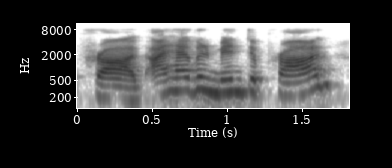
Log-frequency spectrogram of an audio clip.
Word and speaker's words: Prague: Budapest looks like uh PL city Prague it's pronounced Prague Prague Prague everybody knows where Prague is yes Prague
